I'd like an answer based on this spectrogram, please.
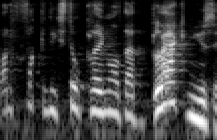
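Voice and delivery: very quiet mutter under breath, barely audible. Retelling what the guy at the next locker said: imitating a mutter under the breath. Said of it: "mutters under his breath".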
